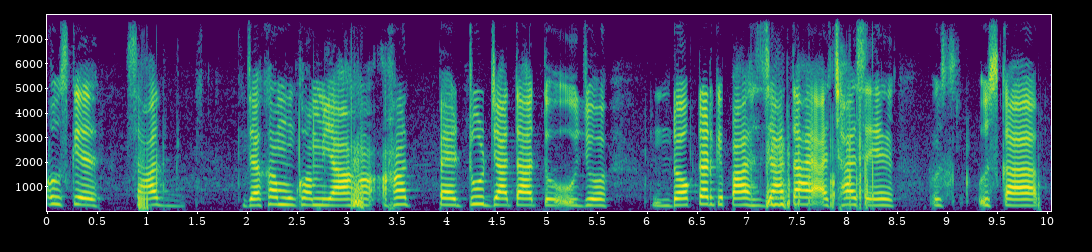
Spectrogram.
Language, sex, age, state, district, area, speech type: Urdu, female, 18-30, Bihar, Darbhanga, rural, spontaneous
